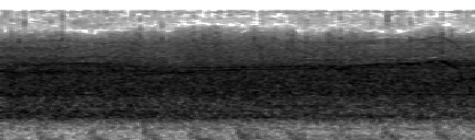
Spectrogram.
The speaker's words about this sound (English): Listen to that crowd.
